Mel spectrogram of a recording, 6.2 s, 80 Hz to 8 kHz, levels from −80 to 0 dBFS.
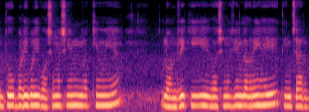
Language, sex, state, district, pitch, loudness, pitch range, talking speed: Hindi, female, Uttar Pradesh, Jalaun, 210 Hz, -14 LUFS, 200-215 Hz, 185 wpm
